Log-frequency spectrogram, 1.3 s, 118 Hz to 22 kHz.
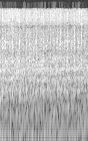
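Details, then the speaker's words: Suzuki Amenity (same engine as Esteem 1.3) idling just after an oil change done without changing the oil filter: soft, even low hum, no ticking or stumbles; very smooth, nearly inaudible, healthy idle. "Nah ini dia, ini bekas olinya, halus banget. Suaranya nyaris tak terdengar"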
